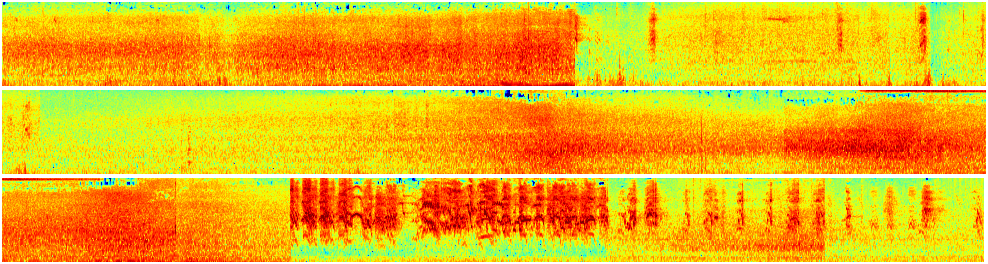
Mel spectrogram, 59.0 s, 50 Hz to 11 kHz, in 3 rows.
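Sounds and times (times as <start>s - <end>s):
parrots squawking and screeching: 18.2s - 18.6s, 45.1s - 59.0s.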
